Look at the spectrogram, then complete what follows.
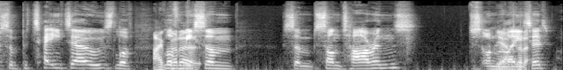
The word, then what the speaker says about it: Sontaran: Love me some Sontarans. Just unrelated. Yeah, I've got to say Sontarans, because I always get in trouble for saying Zontarans.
